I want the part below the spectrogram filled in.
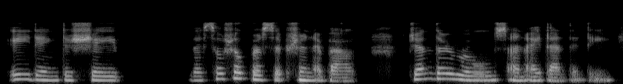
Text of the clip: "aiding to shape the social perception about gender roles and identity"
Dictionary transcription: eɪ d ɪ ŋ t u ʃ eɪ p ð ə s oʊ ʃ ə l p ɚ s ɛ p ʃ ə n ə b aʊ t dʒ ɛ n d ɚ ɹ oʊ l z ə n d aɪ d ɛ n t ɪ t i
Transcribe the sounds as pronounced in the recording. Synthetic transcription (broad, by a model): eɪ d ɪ ŋ t u ʃ eɪ p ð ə s oʊ ʃ ə l p ɚ s ɛ p ʃ ə n ə b aʊ t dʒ ɛ n d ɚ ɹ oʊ l s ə n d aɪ d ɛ n t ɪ t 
